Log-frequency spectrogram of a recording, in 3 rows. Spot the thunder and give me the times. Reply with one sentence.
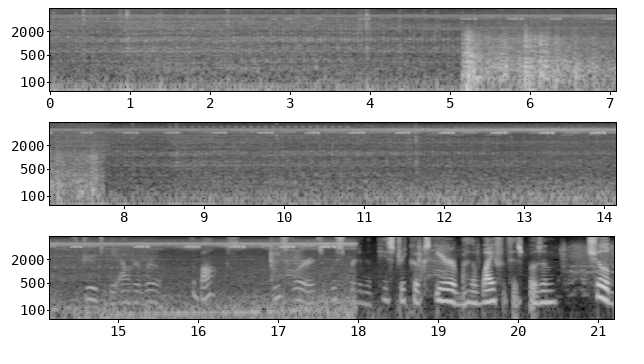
You can hear the thunder from 5.2 to 7.8 s.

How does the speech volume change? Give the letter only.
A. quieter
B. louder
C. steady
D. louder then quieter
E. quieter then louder
B.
